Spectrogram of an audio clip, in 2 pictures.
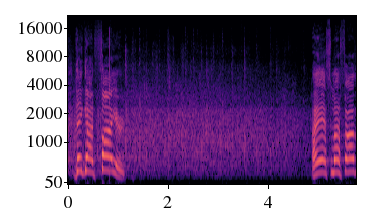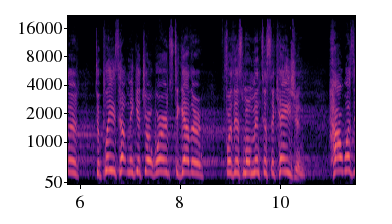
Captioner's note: applause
